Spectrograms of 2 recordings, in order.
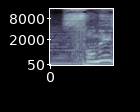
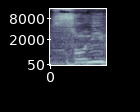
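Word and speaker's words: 曽爾: ほら見て三つ目ソネじゃないんだねソニだねソニっ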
